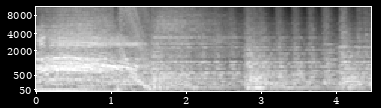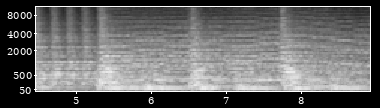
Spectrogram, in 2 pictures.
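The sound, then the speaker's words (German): A large crowd erupts in loud cheering and shouts, then settles into sustained applause with a stretch of rhythmic, in-unison clapping, whoops rising over the noise throughout. “Applaus!”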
